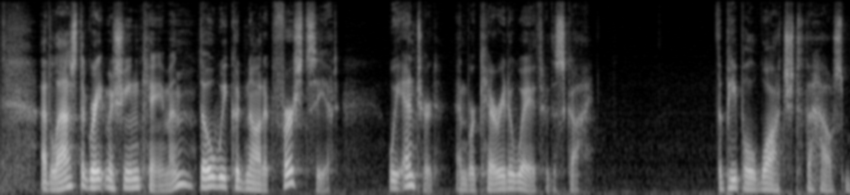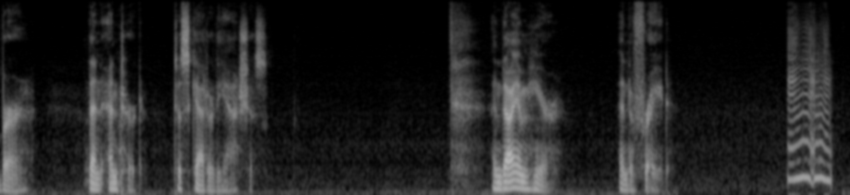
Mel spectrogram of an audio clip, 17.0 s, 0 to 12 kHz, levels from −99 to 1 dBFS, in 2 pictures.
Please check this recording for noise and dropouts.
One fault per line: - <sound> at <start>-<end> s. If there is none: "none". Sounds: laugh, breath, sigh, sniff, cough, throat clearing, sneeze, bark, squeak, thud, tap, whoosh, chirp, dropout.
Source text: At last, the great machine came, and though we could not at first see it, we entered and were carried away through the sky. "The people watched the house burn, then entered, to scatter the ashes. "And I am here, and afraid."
- laugh at 16.4-16.9 s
